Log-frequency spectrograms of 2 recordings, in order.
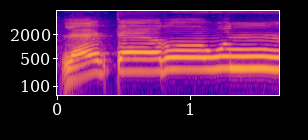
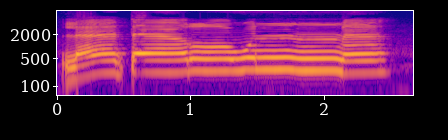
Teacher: Nah, setiap hukum tajwid yang ada gunnahnya, dia harus ditahan dengan 2 harokat tapi kadar gunnah. Jangan sampai 2 harokat tapi kadar mad.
